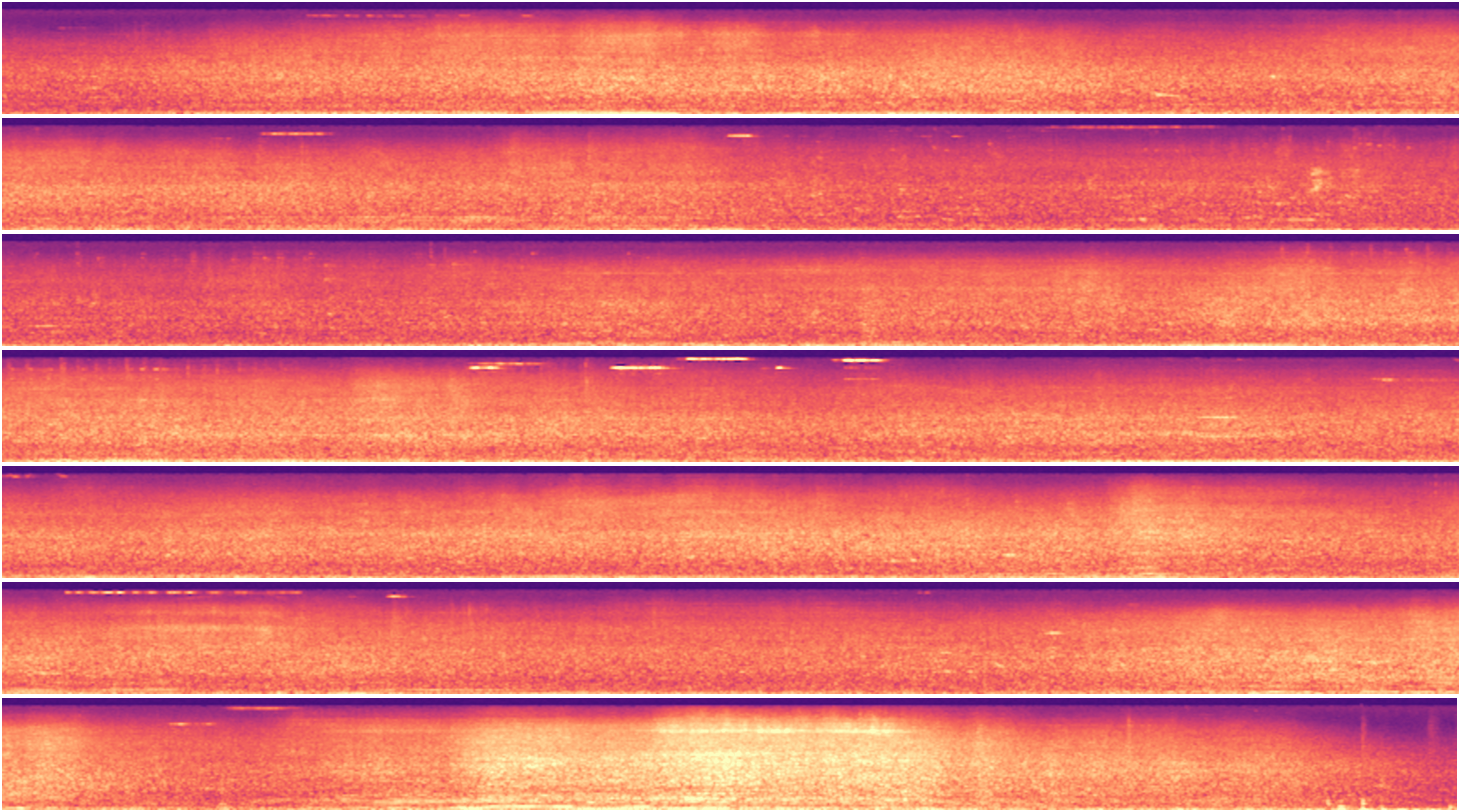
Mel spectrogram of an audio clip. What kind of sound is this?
Road Rome Via casilina
cars, Italy, Road, Roma, Rome, street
